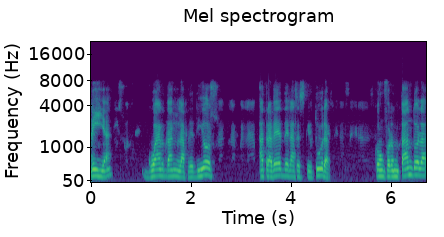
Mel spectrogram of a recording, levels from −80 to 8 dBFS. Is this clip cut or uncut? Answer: cut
